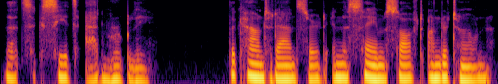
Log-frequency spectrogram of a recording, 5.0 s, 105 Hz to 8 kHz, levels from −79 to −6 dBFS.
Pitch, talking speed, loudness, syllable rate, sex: 135 Hz, 145 wpm, -20 LUFS, 5.3 syllables/s, female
